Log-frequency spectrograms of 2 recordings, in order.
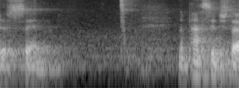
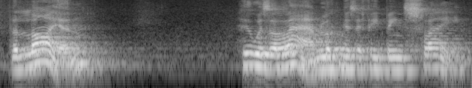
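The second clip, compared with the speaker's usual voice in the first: louder, higher, building proclamation; fervent preaching; 8 semitones higher, 11 dB louder than usual. Acted. Preacher exalts the lion over sin, fervent preaching. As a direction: build it up with fervour.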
